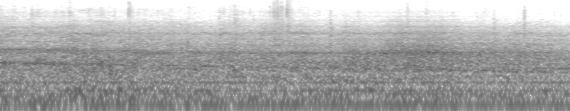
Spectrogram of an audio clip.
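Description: A train rumbles steadily along the tracks, its wheels clicking over the rail joints.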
